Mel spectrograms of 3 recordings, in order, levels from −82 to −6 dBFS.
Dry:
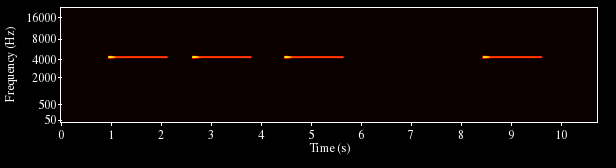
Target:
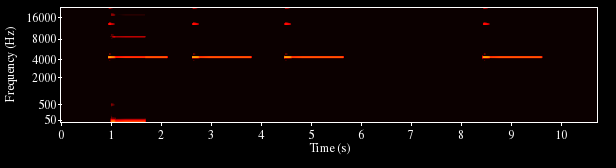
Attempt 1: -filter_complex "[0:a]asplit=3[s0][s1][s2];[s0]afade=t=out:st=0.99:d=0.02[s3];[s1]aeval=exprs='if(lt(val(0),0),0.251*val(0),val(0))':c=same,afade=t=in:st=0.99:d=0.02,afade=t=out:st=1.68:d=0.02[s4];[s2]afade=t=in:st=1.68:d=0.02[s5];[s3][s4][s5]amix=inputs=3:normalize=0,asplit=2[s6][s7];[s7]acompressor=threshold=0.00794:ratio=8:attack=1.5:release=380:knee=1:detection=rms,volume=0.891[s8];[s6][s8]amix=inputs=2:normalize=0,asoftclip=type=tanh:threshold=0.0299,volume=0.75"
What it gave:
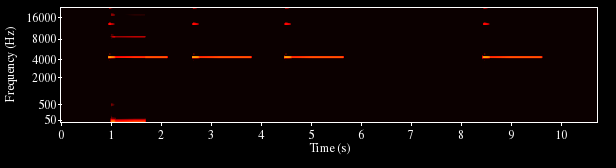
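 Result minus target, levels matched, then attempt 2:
compression: peak gain reduction +6.5 dB
-filter_complex "[0:a]asplit=3[s0][s1][s2];[s0]afade=t=out:st=0.99:d=0.02[s3];[s1]aeval=exprs='if(lt(val(0),0),0.251*val(0),val(0))':c=same,afade=t=in:st=0.99:d=0.02,afade=t=out:st=1.68:d=0.02[s4];[s2]afade=t=in:st=1.68:d=0.02[s5];[s3][s4][s5]amix=inputs=3:normalize=0,asplit=2[s6][s7];[s7]acompressor=threshold=0.0188:ratio=8:attack=1.5:release=380:knee=1:detection=rms,volume=0.891[s8];[s6][s8]amix=inputs=2:normalize=0,asoftclip=type=tanh:threshold=0.0299,volume=0.75"

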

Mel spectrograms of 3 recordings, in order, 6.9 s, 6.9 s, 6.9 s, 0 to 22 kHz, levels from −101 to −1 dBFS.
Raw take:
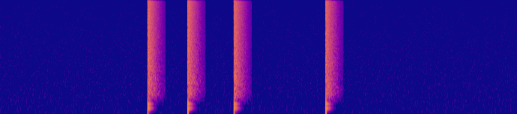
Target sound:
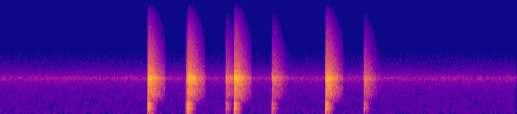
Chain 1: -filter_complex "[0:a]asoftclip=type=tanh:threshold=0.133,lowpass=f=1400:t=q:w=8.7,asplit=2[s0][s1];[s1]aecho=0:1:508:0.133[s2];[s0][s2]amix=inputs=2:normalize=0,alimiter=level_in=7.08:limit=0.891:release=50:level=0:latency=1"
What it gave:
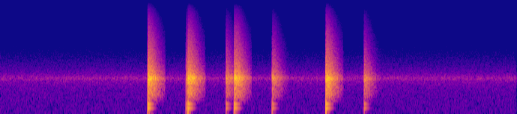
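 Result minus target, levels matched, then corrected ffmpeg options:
saturation: distortion -7 dB
-filter_complex "[0:a]asoftclip=type=tanh:threshold=0.0531,lowpass=f=1400:t=q:w=8.7,asplit=2[s0][s1];[s1]aecho=0:1:508:0.133[s2];[s0][s2]amix=inputs=2:normalize=0,alimiter=level_in=7.08:limit=0.891:release=50:level=0:latency=1"

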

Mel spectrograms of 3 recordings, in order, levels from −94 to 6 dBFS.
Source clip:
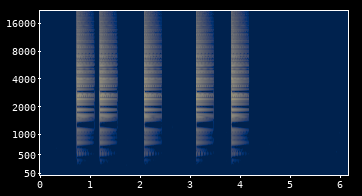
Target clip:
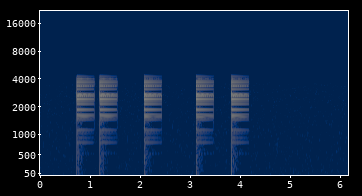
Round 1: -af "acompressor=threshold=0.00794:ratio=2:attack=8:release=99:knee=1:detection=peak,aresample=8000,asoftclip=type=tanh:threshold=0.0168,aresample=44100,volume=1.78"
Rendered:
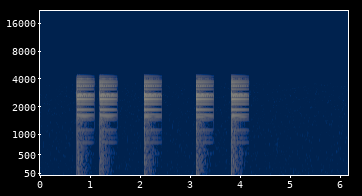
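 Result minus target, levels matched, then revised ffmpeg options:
compression: peak gain reduction -6 dB
-af "acompressor=threshold=0.002:ratio=2:attack=8:release=99:knee=1:detection=peak,aresample=8000,asoftclip=type=tanh:threshold=0.0168,aresample=44100,volume=1.78"

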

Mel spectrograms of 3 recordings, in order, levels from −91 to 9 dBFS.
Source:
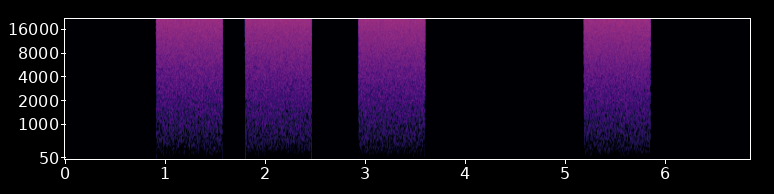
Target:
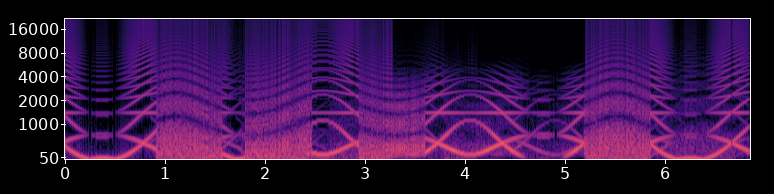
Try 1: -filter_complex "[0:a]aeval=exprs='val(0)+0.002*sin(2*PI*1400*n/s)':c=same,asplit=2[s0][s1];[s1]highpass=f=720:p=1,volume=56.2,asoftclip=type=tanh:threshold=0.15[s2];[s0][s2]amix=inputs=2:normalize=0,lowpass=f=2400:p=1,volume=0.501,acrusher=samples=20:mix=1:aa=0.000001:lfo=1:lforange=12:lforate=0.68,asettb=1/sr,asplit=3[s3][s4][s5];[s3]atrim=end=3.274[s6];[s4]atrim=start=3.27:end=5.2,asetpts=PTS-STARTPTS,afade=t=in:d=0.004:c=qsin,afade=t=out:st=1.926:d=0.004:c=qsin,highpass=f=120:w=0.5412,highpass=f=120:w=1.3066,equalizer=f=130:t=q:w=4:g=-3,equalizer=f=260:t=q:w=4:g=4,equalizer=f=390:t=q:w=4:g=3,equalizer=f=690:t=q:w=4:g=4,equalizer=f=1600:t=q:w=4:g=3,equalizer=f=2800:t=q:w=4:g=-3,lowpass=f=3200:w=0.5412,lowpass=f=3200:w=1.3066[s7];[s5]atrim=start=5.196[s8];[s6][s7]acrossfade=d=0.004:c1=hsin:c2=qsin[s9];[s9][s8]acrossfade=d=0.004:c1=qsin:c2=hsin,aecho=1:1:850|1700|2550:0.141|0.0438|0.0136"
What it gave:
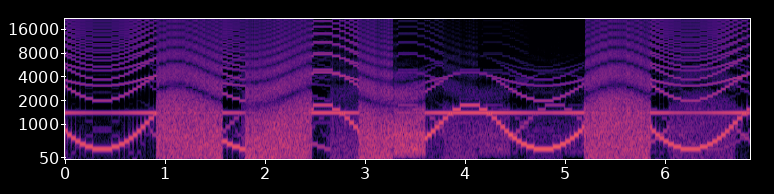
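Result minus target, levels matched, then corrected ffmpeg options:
decimation with a swept rate: distortion -4 dB
-filter_complex "[0:a]aeval=exprs='val(0)+0.002*sin(2*PI*1400*n/s)':c=same,asplit=2[s0][s1];[s1]highpass=f=720:p=1,volume=56.2,asoftclip=type=tanh:threshold=0.15[s2];[s0][s2]amix=inputs=2:normalize=0,lowpass=f=2400:p=1,volume=0.501,acrusher=samples=50:mix=1:aa=0.000001:lfo=1:lforange=30:lforate=0.68,asettb=1/sr,asplit=3[s3][s4][s5];[s3]atrim=end=3.274[s6];[s4]atrim=start=3.27:end=5.2,asetpts=PTS-STARTPTS,afade=t=in:d=0.004:c=qsin,afade=t=out:st=1.926:d=0.004:c=qsin,highpass=f=120:w=0.5412,highpass=f=120:w=1.3066,equalizer=f=130:t=q:w=4:g=-3,equalizer=f=260:t=q:w=4:g=4,equalizer=f=390:t=q:w=4:g=3,equalizer=f=690:t=q:w=4:g=4,equalizer=f=1600:t=q:w=4:g=3,equalizer=f=2800:t=q:w=4:g=-3,lowpass=f=3200:w=0.5412,lowpass=f=3200:w=1.3066[s7];[s5]atrim=start=5.196[s8];[s6][s7]acrossfade=d=0.004:c1=hsin:c2=qsin[s9];[s9][s8]acrossfade=d=0.004:c1=qsin:c2=hsin,aecho=1:1:850|1700|2550:0.141|0.0438|0.0136"

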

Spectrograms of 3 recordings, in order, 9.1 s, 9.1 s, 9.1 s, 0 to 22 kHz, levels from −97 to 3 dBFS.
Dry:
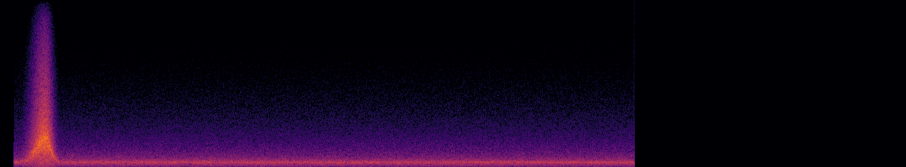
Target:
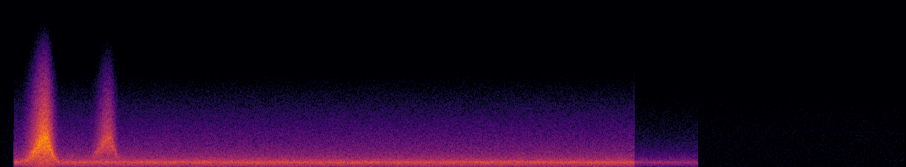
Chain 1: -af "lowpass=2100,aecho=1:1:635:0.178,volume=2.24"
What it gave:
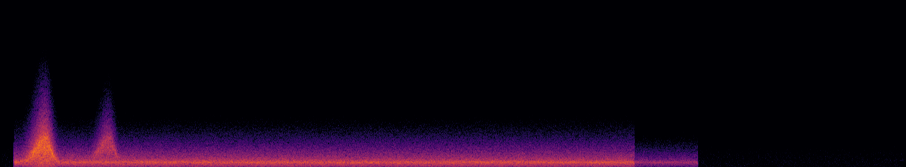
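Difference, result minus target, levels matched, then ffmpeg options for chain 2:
8 kHz band -14.0 dB
-af "lowpass=8100,aecho=1:1:635:0.178,volume=2.24"

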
